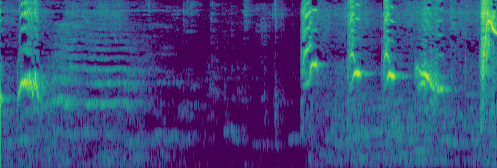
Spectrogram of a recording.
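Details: Greater green leafbird in a cage, its song used to stir other birds: one loud whistle with a fading tone, a quiet gap, then several sharp rising whistled notes.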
